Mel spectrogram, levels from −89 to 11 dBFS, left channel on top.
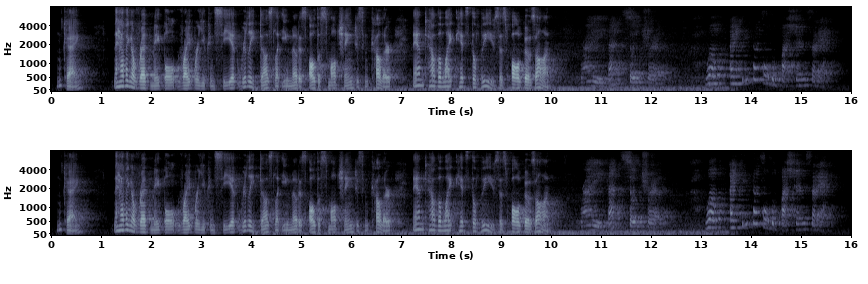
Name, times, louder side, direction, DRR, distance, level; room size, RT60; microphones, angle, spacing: voice 1, 0.1-0.6 1.3-10.0, left 3 dB, 25° left, 12 dB, 1.1 m, -33 dB
sound 1, 4.0-13.5, equal, 50° left, 7.8 m, -51 dB
voice 2, 10.6-12.3 12.8-15.5, right 2 dB, 80° right, 1 dB, 5.2 m, -46 dB
29.5 x 23.0 x 7.9 m, 0.93 s
head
